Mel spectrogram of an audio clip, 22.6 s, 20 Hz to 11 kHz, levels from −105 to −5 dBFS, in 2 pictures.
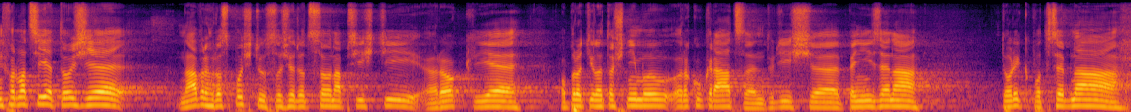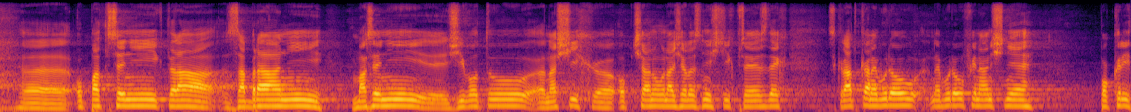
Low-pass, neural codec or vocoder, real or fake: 9.9 kHz; none; real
